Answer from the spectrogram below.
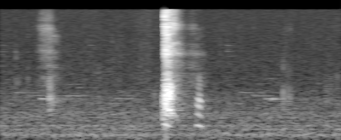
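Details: Twin baby brother, yawning and sneezing: a faint breathy sound, then a single sharp explosive burst with a short echo-like tail in a quiet room; a sneeze.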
